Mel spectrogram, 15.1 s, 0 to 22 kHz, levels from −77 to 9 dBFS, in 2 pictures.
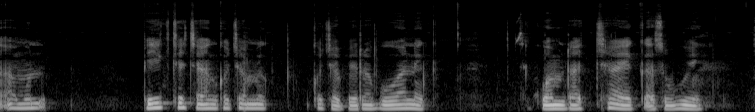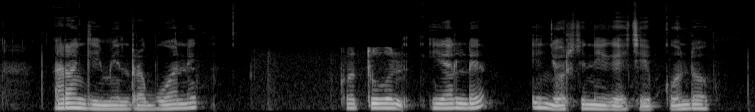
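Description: After "ngimin robuanik", from 10.05 to 11.57 s, the speech turns boxy, losing everything above 3.8 kHz and gaining a faint new noise floor, likely from an input switched to a poorer device.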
